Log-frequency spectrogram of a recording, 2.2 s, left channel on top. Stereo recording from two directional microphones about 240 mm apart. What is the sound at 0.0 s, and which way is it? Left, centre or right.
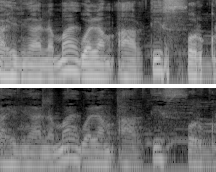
Speech, left.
